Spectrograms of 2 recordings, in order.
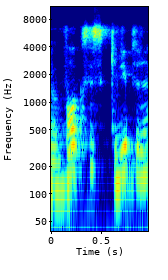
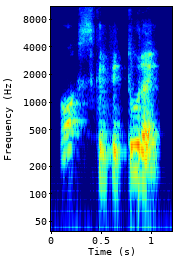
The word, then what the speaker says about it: Vox Scriptura: do pastor, que é Vox Scripture, né? É assim que se pronuncia, reverendo? Vox Scriptura.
